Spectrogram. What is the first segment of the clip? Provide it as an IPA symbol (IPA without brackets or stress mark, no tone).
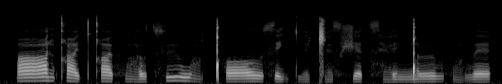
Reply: ɑː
